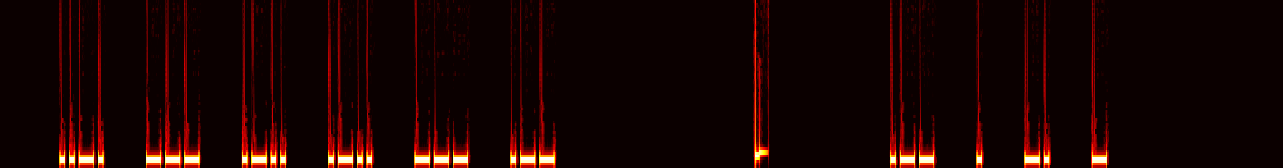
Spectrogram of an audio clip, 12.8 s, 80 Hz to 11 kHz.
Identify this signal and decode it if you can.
Morse code, heard as a keyed tone, about 25 wpm, spaced as for 14 wpm, 700 Hz. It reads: FOLLOW WENT
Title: 3x Character Spacing - Top 200 Words - 25wpm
